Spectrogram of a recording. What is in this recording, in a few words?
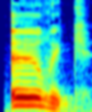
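"adhlaic", Scottish Gaelic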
